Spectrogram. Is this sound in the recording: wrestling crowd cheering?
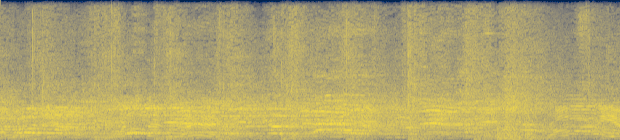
yes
